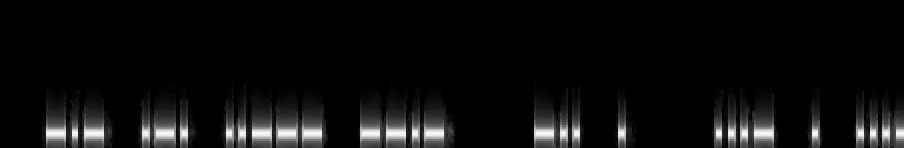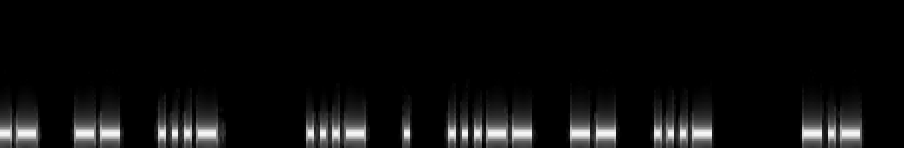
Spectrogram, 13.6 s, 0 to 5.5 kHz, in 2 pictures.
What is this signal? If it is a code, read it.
Morse code, heard as a keyed tone, about 25 wpm, spaced as for 18 wpm, 590 Hz. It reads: KR2Q DE VE3MV VE3MV K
